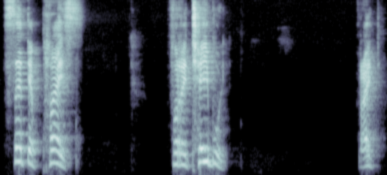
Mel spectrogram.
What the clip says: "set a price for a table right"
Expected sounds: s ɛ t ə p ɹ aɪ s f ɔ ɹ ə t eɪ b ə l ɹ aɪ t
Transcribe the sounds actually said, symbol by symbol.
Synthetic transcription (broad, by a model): s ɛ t ə p ɹ aɪ s f ɔ ɹ ə t eɪ b ə l ɹ aɪ t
